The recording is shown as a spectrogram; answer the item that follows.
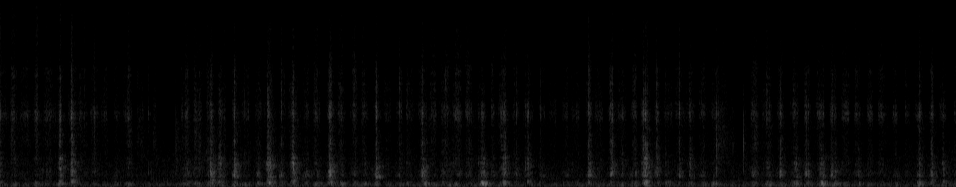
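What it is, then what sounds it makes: Scratch-art card being scratched. A wooden stylus scrapes the coating of a flat, black-coated scratch-art card held down by one hand. The result is a quiet, steady run of short, dry scratching strokes with a bright, papery rasp.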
